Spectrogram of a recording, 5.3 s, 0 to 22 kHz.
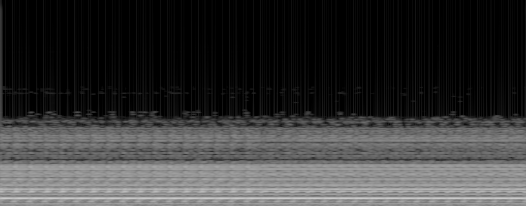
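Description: Loud, steady, rapid mechanical buzzing and knocking at about 190 pulses a minute, typical of an MRI scanner running a scan.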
